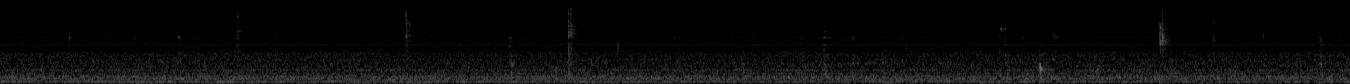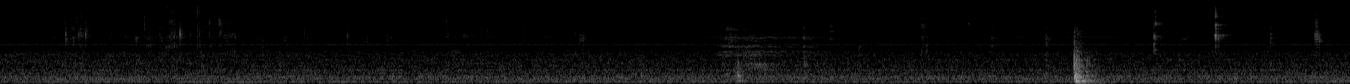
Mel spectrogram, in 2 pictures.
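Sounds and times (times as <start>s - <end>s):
faint steady hum: 0.0s - 27.0s
chicken crackling pulled apart: 14.2s - 16.2s
person chewing: 25.0s - 26.9s.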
